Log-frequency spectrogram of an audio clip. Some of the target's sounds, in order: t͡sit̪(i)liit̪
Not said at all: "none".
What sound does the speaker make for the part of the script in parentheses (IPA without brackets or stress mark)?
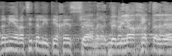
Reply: a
